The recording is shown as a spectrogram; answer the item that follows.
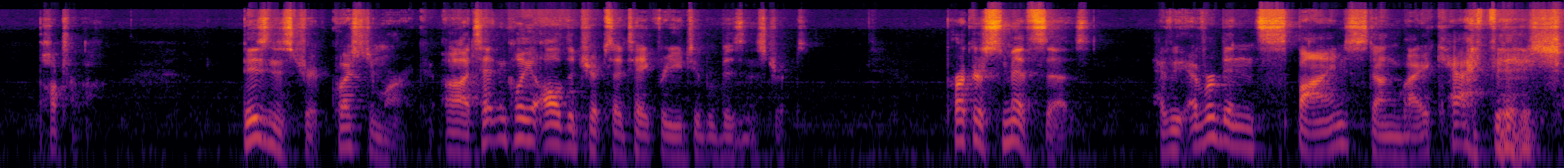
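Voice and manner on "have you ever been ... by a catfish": giggles breaking through the words. Reading out a submitted question, laughing. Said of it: "I'm sorry, I'm laughing".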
